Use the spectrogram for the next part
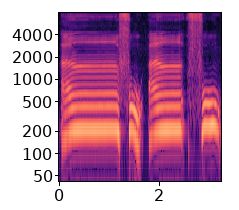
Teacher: ফা বলার জন্য ঠোঁট রেডি, দাঁত ঠোঁটের উপর এসে রেডি, নাক থেকে গুন্না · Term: ইখফা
